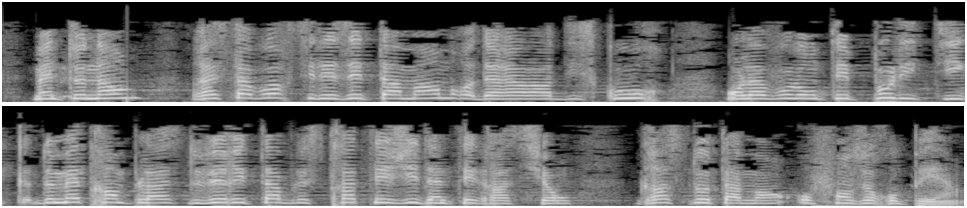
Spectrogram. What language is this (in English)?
French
